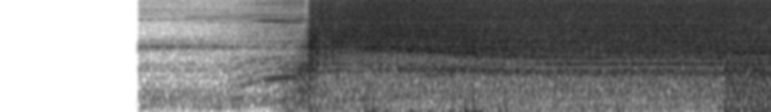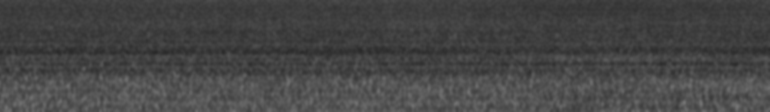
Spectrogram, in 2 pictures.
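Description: A jet engine spools up and roars loudly at full thrust.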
